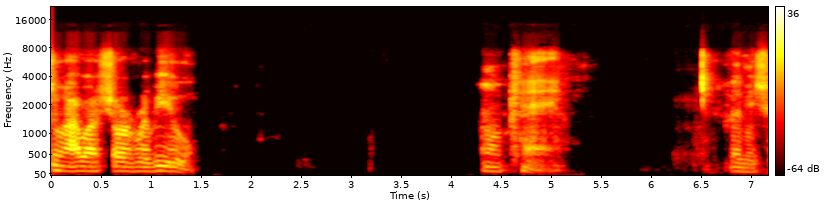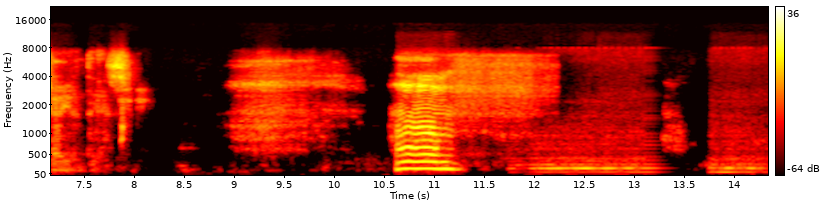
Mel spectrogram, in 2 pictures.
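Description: A middle-aged man speaks calmly over an online call, in short phrases with pauses.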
